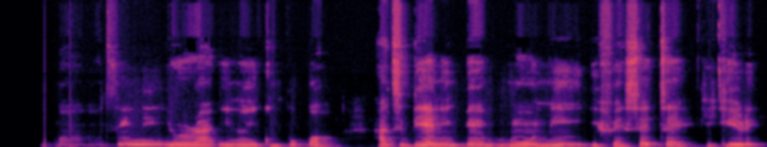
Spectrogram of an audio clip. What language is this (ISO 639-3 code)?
yor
